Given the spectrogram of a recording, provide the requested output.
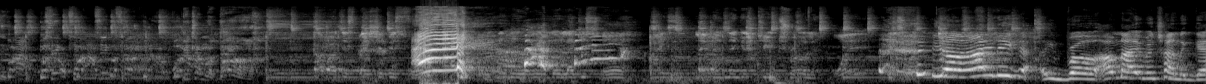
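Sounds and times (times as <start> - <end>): rapping over a beat: 0.0 - 12.0
woman yelling: 4.1 - 4.8.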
